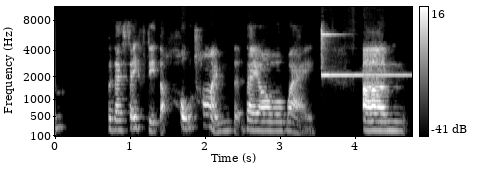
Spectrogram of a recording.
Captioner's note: computer pings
